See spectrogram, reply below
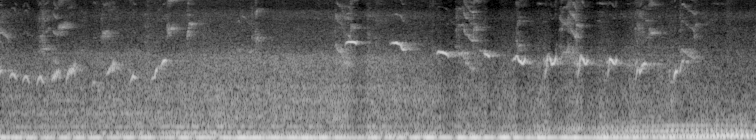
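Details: Greater green leafbird, hyped and ready to fight, singing varied short whistles and chirps, first rising then falling in quick succession, with a loud low hum throughout.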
